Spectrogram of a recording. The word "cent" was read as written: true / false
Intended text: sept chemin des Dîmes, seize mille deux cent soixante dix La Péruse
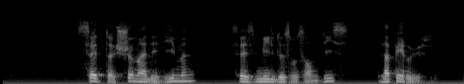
false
